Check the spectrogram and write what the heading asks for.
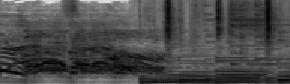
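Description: A crowd of voices chants together loudly, rising and falling in unison, then shifts into steadier sustained tones with sharp rhythmic accents in the second half.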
